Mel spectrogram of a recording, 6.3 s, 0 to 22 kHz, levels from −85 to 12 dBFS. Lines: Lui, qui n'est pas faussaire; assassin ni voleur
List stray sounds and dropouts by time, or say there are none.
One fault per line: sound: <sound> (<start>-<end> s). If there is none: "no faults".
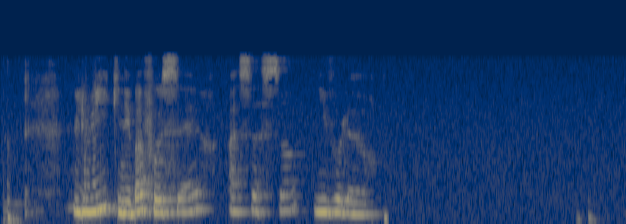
no faults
